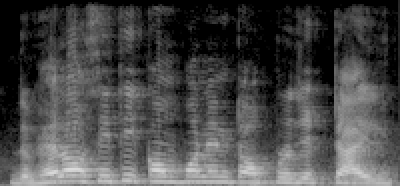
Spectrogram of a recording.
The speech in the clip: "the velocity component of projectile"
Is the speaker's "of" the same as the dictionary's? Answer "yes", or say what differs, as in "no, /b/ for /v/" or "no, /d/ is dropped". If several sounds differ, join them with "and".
no, /b/ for /v/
